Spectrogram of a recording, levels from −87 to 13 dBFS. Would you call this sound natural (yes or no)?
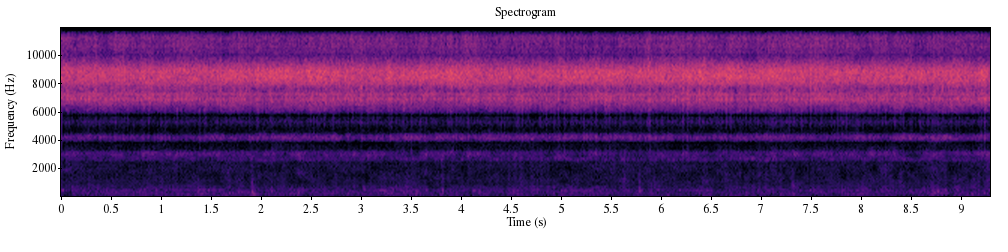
no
